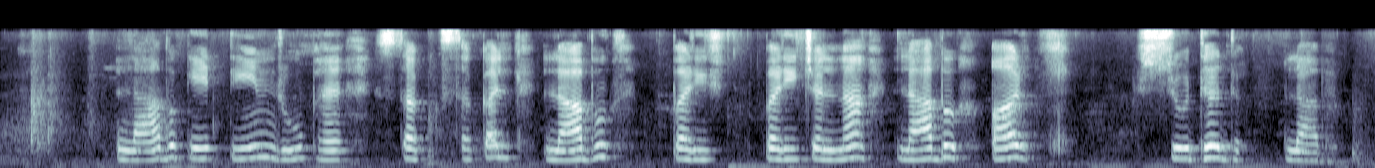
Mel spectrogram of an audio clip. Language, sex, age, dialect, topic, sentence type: Hindi, female, 31-35, Marwari Dhudhari, banking, statement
